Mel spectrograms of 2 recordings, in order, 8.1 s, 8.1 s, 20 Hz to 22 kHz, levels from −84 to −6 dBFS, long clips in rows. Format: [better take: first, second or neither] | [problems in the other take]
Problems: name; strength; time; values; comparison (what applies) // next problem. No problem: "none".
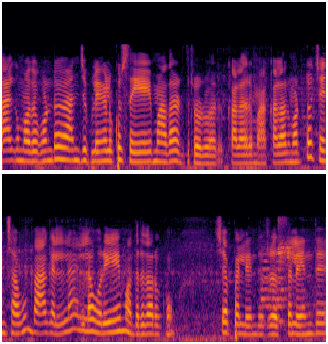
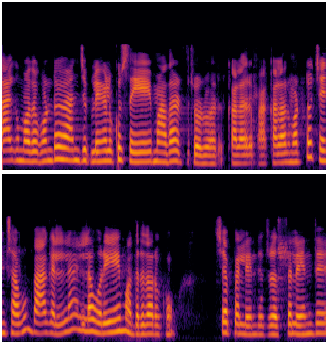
first | noise reduction (neural mask model DeepFilterNet 3)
